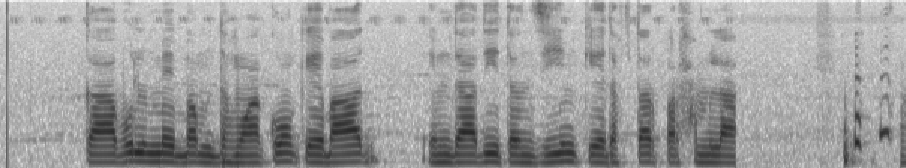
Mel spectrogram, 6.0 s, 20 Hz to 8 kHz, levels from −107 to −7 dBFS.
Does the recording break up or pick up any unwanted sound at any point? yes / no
yes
